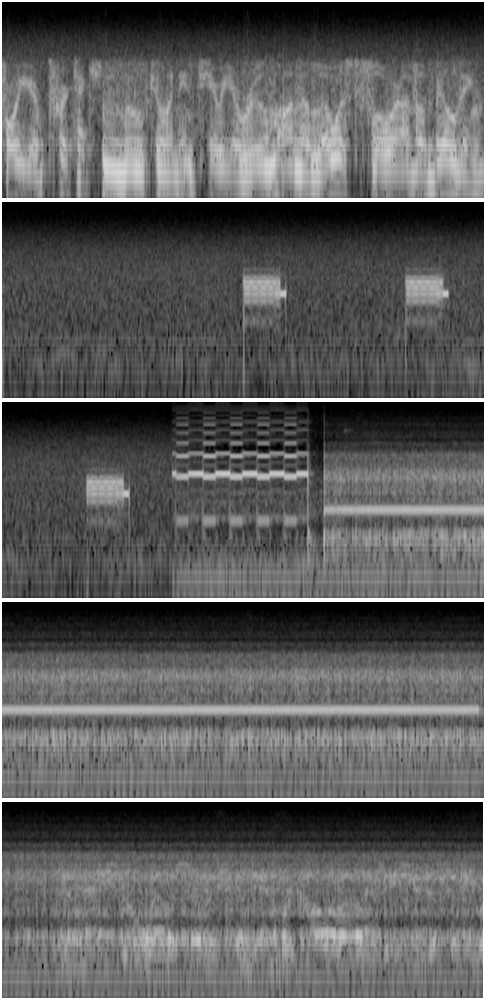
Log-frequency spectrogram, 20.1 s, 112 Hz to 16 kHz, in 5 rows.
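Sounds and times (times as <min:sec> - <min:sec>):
screeching data tone bursts: 0:06.0 - 0:06.4, 0:07.4 - 0:07.8, 0:08.8 - 0:10.6
steady warning alarm tone: 0:06.0 - 0:06.4, 0:07.4 - 0:07.8, 0:08.8 - 0:16.1
warbling data tones: 0:06.0 - 0:06.4.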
